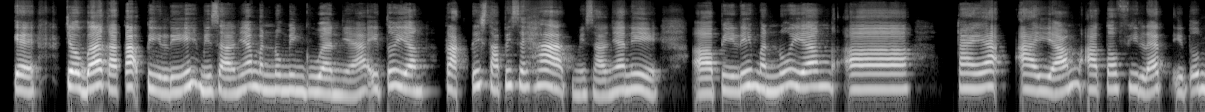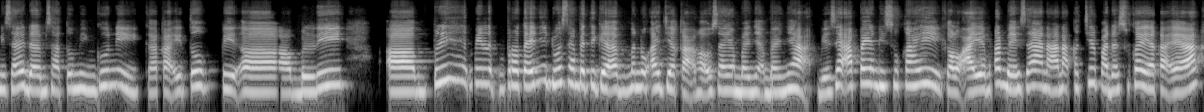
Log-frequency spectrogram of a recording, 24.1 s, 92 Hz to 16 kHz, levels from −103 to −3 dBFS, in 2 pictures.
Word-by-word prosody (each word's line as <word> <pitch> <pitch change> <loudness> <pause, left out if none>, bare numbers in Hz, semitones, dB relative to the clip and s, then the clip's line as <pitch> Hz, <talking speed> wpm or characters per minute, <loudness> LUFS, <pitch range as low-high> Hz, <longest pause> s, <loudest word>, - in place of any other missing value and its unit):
Oke. 245 -3 +3 0.3
Coba 290 +1 +8
Kakak 265 +3 +5
pilih 250 +5 0
misalnya 245 +1 0
menu 260 -3 0
mingguannya 235 -3 -1
itu 270 +3 -4
yang 250 -3 +1 0.2
praktis 280 +5 0
tapi 295 +2 -1
sehat. 300 -3 +3
Misalnya 210 +3 -4
nih, 255 -6 -2 0.3
eee, 225 0 +2
pilih 255 +4 0
menu 265 +1 0
yang, 305 +1 +2 0.2
eee, 270 0 +2 0.5
kayak 280 +1 +1 0.2
ayam 255 +4 0
atau 265 -1 -2
filet 265 -1 -3
itu. 235 +2 -8
Misalnya 270 0 0
dalam 240 - -2
1 245 +1 -6
minggu 270 +3 -1
nih 275 -8 -5
Kakak 230 +1 -5
itu 295 +5 -1 0.2
pi 260 -2 -2
eee, 235 -1 0
beli, 280 +8 0 0.5
eee, 240 0 +5 0.2
pilih 385 +5 +1 0.2
beli 345 -3 -4
proteinnya 315 +3 +1
2 340 +1 +1
sampai 330 -3 +1
3 285 -4 +3
menu 285 +4 -1
aja, 275 +1 +1
Kak, 205 - -2
nggak 215 -2 -2
usah 250 0 -2
yang 250 - 0
banyak-banyak. 235 +2 -1
Biasanya 235 +9 -1
apa 310 - -5
yang - - -1
disukai, 315 0 -1
kalau 235 -2 +1
ayam 255 +3 +2
kan 345 - +2
biasanya 290 +3 0
anak-anak 245 -1 0
kecil 355 +5 -4
pada 255 -2 0
suka 310 +4 -2
ya, 285 -3 +2
Kak, 250 -1 -1
ya. 235 +2 +4
265 Hz, 155 wpm, -23 LUFS, 240-300 Hz, 0.5 s, Coba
